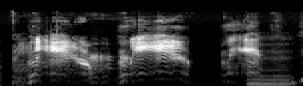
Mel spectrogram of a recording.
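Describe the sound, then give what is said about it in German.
A human voice imitates an old cat meowing, giving three drawn-out, wavering meows. The first two are high and whiny; the last is lower and steadier. “Und die hat ja auch so miaut wie eine alte Katze.”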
